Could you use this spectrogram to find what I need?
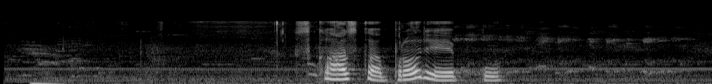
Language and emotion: Russian, neutral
